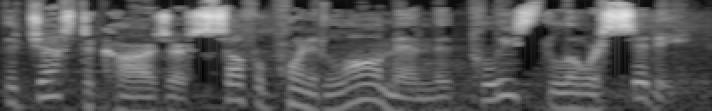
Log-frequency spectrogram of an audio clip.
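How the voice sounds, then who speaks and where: A man's voice: medium pitch, sing-song, a little fast, a little hiss or hum, natural voice. An actor playing an anxious, courteous male embassy official in a video game, earnest and pleading in manner. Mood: concerned.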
